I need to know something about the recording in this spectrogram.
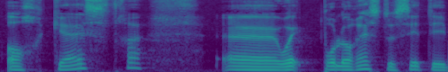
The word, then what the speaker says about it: orchestre: La première chose c'est orchestre. Souvenez-vous C'est bizarre, mais il existe certains mots qu'on écrit ch, mais qu'on prononce que. Il n'y a pas beaucoup, c'est vraiment une minorité, mais ici, c'est un exemple.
